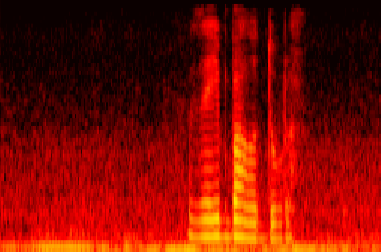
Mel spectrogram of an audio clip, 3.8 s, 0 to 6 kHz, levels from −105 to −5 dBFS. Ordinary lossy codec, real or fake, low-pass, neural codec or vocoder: none; real; 5.4 kHz; none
